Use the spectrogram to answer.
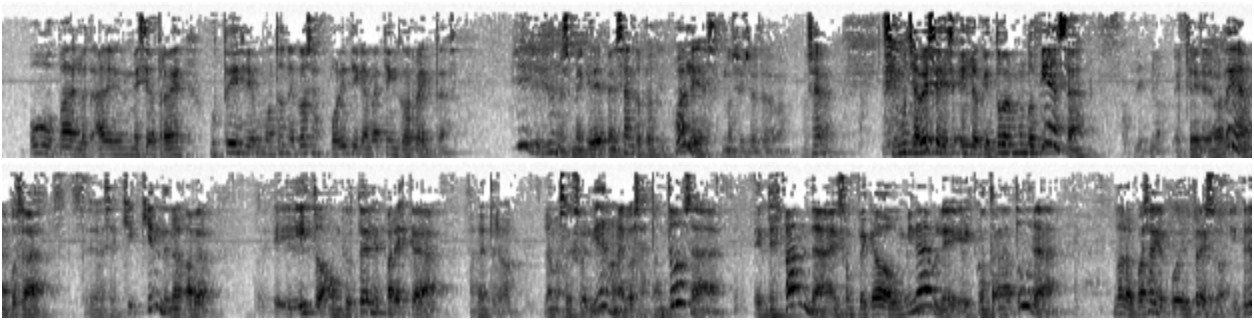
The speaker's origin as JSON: {"language": "Spanish", "country": "Argentina", "tie": "born or raised there", "said": "que uno había recibido cuando era chico, por ejemplo, en Argentina, ¿no? En Hispanoamérica."}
